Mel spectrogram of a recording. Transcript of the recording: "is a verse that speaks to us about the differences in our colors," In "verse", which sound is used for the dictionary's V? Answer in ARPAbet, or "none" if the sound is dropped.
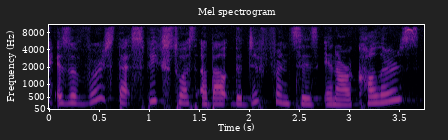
V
